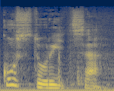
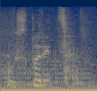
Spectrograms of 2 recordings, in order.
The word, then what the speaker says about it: Kusturica: ¿Cómo se pronuncia? No es Kusturica, ¿cómo es? – Kusturica. – Kusturica.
